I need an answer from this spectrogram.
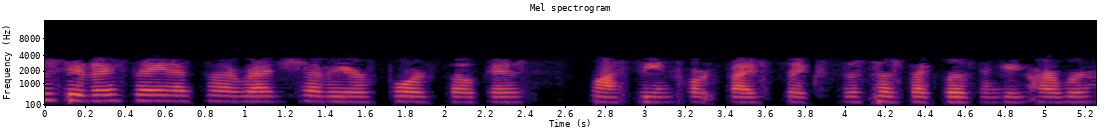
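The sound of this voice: The pace is fairly quick and the pitch moves little, with a dry, close sound and no echo.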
